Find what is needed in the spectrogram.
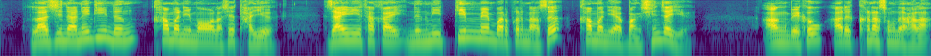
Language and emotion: Bodo, angry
